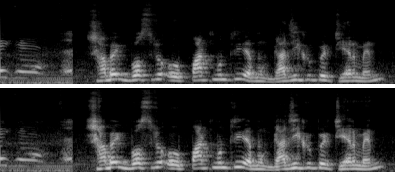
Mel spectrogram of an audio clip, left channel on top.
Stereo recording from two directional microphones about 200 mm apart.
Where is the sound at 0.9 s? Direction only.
15° right (ahead or behind).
